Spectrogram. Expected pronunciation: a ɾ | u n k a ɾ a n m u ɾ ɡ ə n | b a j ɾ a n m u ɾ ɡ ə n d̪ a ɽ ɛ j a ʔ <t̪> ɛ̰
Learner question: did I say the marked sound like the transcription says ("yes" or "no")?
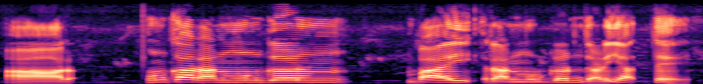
yes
